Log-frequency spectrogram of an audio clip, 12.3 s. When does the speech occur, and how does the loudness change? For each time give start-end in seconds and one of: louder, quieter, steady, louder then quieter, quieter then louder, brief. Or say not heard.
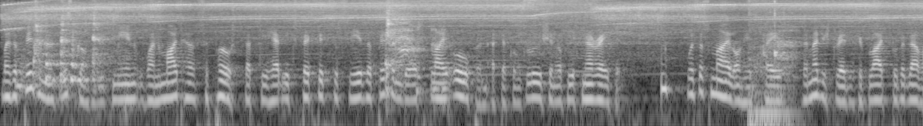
0.0-12.2 steady.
